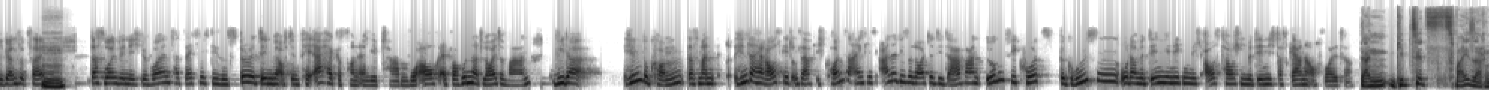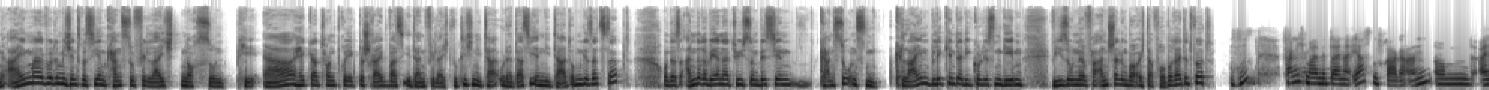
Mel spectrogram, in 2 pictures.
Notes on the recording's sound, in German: Und darüber hinaus können jetzt mit dem Equipment auch Telefonate sauber aufgezeichnet werden. Ein Telefoninterview.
